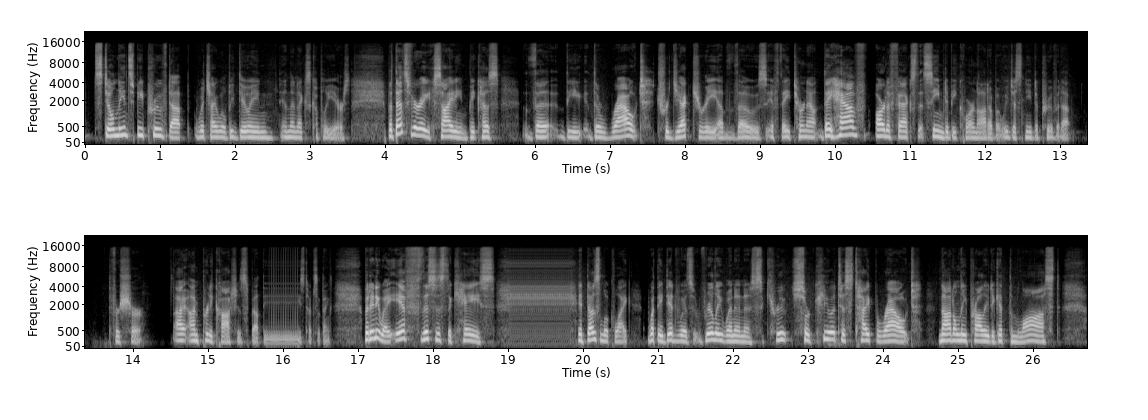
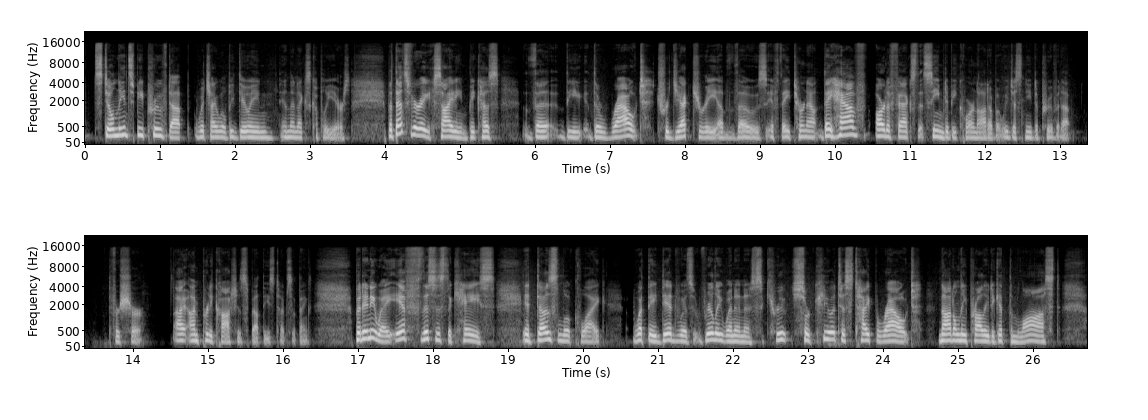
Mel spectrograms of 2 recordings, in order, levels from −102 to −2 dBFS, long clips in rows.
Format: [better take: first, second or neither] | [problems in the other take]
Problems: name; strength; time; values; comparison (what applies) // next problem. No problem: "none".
second | audio freezing; at 16 s and at 19 s for 1 s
